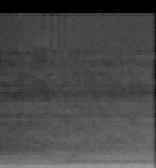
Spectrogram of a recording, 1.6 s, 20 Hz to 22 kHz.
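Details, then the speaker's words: Lexus GX470 air suspension after system reset, engine running: solenoid clicks, then steady low hum with a faint constant tone over idle as the air-ride compressor runs. Normal compressor operation. "so i heard the solenoid click don't hear the compressor running yet hit the off button there it goes it's running"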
